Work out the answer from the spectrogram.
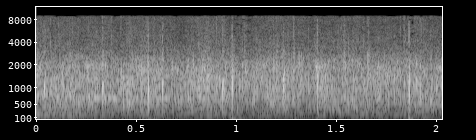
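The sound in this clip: Applause from a church audience, a dense, steady wash of many hands clapping that holds at an even, fairly loud level for the whole stretch.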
